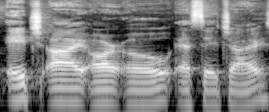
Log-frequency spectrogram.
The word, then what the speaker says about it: Hiroshi: So it's Hiroshi, so Hiroshi.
